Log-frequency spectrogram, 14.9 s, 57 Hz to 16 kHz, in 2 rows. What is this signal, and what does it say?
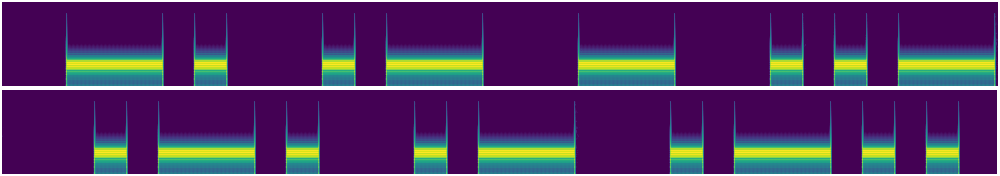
Morse code, heard as a keyed tone, about 5 wpm, 250 Hz. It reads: NATURAL
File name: morse / morse-training-05WPM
